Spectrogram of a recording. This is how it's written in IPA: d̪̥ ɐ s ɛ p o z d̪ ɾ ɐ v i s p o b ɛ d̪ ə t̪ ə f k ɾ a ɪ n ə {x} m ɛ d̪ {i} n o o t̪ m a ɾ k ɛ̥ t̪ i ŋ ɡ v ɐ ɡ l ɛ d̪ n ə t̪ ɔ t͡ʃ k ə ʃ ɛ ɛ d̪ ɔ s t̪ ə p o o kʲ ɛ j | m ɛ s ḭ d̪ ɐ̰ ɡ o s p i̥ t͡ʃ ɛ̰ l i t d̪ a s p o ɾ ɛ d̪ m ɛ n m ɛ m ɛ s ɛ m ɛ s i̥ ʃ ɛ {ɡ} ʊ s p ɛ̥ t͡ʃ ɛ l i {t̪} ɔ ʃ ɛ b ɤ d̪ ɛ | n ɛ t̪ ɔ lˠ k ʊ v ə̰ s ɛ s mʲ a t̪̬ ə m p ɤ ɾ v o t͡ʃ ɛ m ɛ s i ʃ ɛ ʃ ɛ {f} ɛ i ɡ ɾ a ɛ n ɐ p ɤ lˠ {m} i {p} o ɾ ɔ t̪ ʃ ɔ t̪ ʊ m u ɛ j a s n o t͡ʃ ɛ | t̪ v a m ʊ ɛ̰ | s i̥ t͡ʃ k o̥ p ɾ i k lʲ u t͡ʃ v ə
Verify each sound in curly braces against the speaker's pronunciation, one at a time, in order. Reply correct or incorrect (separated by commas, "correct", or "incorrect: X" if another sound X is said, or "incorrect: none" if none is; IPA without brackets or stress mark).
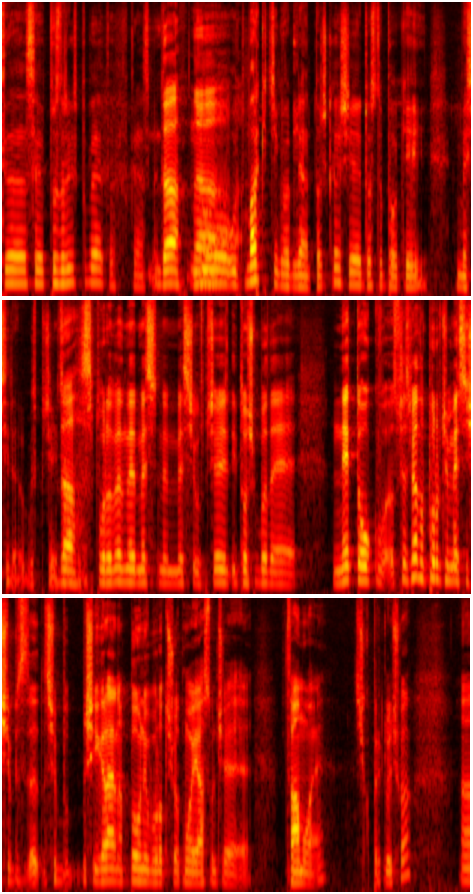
incorrect: s, incorrect: a, correct, correct, incorrect: ʃ, incorrect: n, incorrect: b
